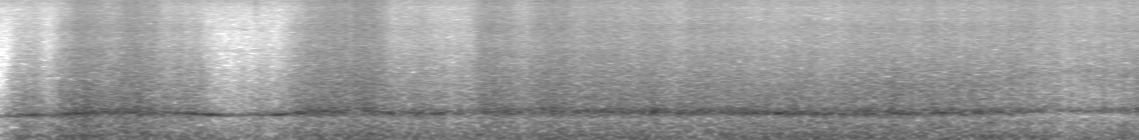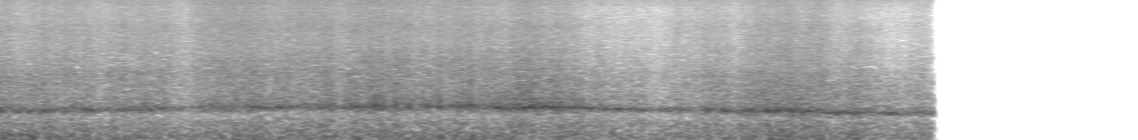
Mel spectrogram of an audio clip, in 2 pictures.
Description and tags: Winter is coming and so i created some cold winterbreeze sounds. It's getting cold in here!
